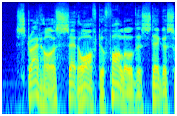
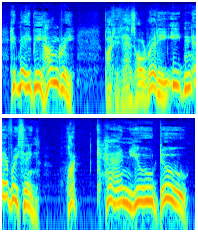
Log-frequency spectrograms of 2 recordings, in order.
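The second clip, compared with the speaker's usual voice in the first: high, louder pleading village chief; 12 semitones higher, 5 dB louder than usual. Acted. Village chief asks the heroes for help, high and urgent.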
